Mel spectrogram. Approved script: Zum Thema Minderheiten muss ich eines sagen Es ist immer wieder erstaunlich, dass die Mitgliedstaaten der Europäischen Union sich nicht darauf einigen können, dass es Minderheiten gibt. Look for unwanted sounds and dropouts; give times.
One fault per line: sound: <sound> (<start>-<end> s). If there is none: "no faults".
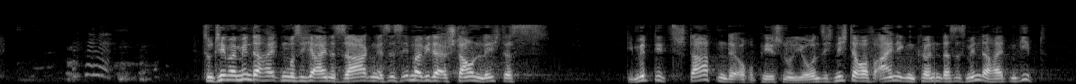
sound: laugh (0.2-1.7 s)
